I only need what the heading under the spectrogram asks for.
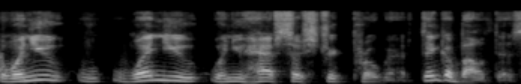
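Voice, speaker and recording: A man with a New York accent talks at a moderate pace in a dark, mellow tone with lively intonation. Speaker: harm reduction program director. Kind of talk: webinar talk. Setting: webinar.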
